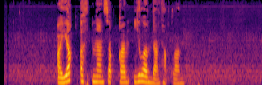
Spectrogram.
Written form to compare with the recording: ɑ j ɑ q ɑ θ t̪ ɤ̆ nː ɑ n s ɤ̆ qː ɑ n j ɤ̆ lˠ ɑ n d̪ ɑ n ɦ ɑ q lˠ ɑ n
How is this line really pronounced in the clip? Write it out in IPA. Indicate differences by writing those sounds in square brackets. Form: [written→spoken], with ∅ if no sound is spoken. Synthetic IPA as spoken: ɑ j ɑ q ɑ θ t̪ ɤ̆ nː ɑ n s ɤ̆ qː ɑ n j ɤ̆ lˠ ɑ n d̪ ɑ n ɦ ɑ q lˠ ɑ n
